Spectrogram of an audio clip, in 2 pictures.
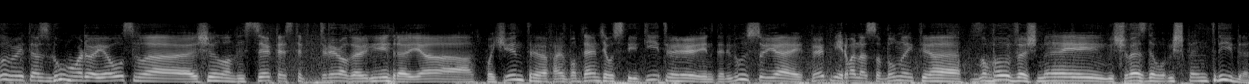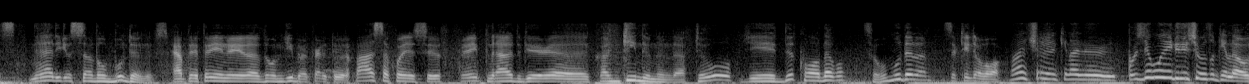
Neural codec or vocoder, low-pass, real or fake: codec, 16 kHz, 0.5 kbps, X-Codec, HuBERT features, trained on balanced general audio; 7.2 kHz; fake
